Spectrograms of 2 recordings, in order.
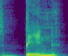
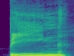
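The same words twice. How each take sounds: First: The vowel in 'been' is very short. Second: The vowel in 'been' is long and full.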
